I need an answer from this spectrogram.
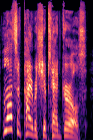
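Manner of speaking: put-on high, loud child arguing back; indignant little girl. A narrator's reading. Carley arguing with the boys, indignant.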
